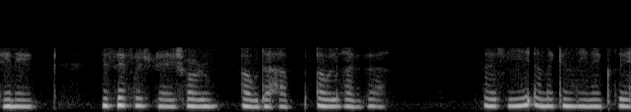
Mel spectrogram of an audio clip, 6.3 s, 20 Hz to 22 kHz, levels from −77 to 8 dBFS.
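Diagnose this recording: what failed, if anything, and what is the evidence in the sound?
Nothing failed: the speech sits in the narrow band of ordinary G.711 telephone coding, with nothing above 3.8 kHz, and no stage in the chain shows a fault.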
